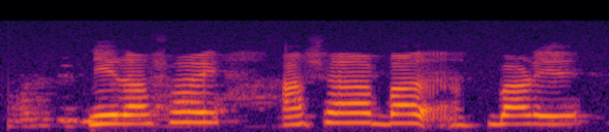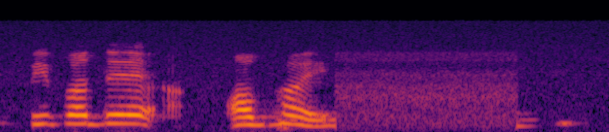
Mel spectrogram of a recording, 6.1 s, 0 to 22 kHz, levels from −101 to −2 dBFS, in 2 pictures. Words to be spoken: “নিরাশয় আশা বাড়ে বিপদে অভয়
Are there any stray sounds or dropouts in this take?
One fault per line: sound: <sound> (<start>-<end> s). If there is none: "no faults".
no faults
